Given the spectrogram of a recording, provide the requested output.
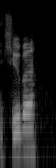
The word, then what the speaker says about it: Chuba: Chuba Hubbard, how do you say his damn name? Chuba? – Yeah.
